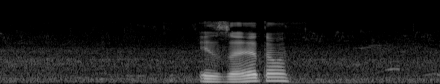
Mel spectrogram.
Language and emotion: Russian, neutral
